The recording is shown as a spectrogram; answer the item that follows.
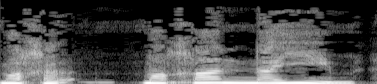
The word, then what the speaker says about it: Mahanaim: I mispronounced it. It's Mahanaim. Mm-hmm.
